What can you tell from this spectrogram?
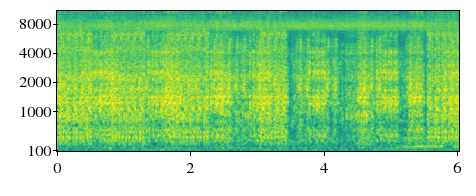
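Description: Camera shutters firing in continuous rapid bursts, a dense rattling clatter that dips briefly a few times in the second half.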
